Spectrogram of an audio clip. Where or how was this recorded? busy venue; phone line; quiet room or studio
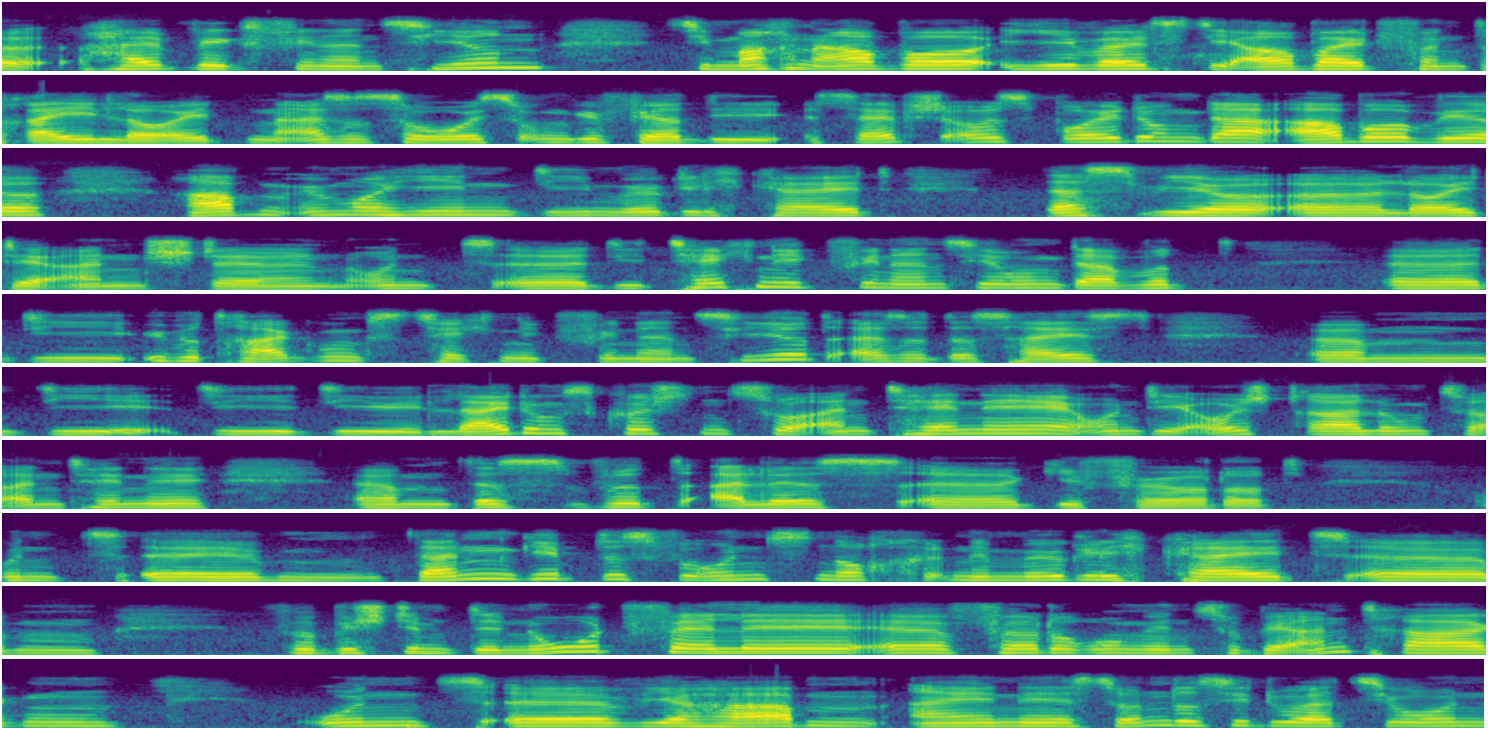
busy venue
